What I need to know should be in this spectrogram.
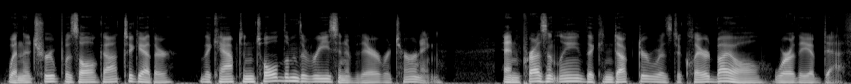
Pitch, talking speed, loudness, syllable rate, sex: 115 Hz, 190 wpm, -20 LUFS, 5.3 syllables/s, male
